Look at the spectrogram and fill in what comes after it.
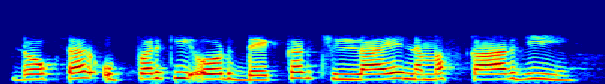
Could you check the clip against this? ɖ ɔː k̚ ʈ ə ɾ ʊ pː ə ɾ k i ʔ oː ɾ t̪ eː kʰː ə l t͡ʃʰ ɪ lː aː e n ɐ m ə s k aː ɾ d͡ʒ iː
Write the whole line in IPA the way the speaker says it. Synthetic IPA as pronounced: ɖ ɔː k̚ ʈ ə ɾ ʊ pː ə ɾ k i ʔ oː ɾ d̪ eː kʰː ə ɾ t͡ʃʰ ɪ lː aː e n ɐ m ə s k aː ɾ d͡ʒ iː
